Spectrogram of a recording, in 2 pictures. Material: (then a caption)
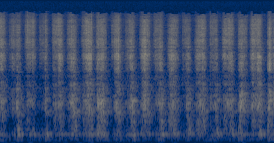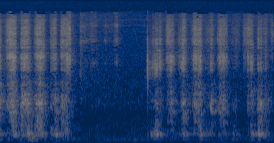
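Coated paper. A thin wooden stylus scratches the black coating of a flat scratch art paper board lying on a table, working on the antler area in short, quick strokes. Rapid dry rasping scrapes repeat steadily with a bright, papery edge. They pause briefly near the end before resuming.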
